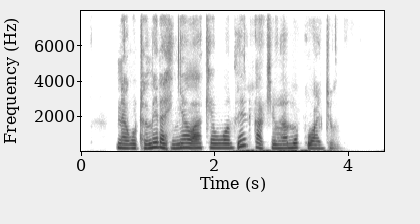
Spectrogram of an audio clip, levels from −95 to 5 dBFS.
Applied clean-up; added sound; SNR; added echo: neural mask model Resemble Enhance denoiser.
